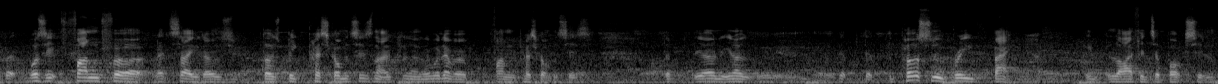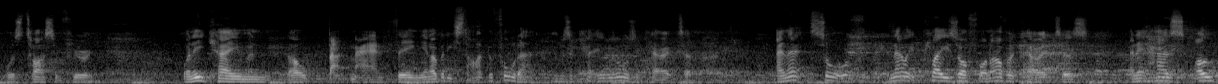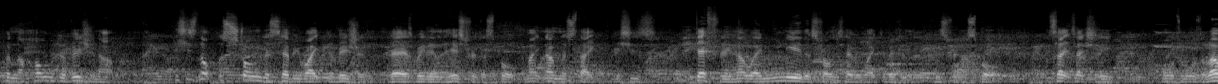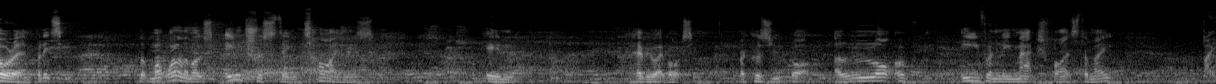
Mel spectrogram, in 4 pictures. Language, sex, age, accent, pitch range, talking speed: English, male, 50-69, British, 110-155 Hz, 180 wpm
